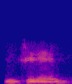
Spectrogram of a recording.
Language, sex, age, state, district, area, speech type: Hindi, female, 60+, Madhya Pradesh, Balaghat, rural, conversation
